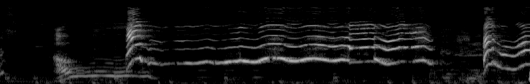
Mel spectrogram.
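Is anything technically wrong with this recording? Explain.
Yes, a noise suppressor tuned for speech is acting on this audio and treating parts of it as noise.

Noise suppressor applied to music or sounds runs through the whole clip. The suppressor keeps estimating a noise floor and pulling down whatever looks steady, so held tones, ambience and decays are repeatedly lowered while sharper onsets pass. The gain moves by somewhere around 5 dB, which comes across as pumping and a thinned, fluttering body.

Sound cut by the noise suppressor occurs from 0.08 to 0.54 s. Here the suppressor judged the sound to be noise and attenuated it far more heavily than elsewhere, with the deepest cut reaching about 12 dB. Roughly 0.4 s of that stretch is affected, so the sustained part sinks or its decay is clipped short, leaving the sound quieter than what surrounds it.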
